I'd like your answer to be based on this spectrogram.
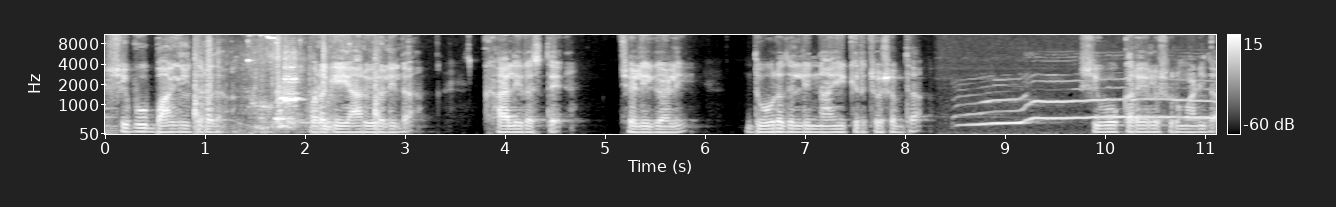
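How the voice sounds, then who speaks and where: A man narrating a horror story in a measured, suspenseful way. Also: on the low side, little pitch movement, loud music behind the voice.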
